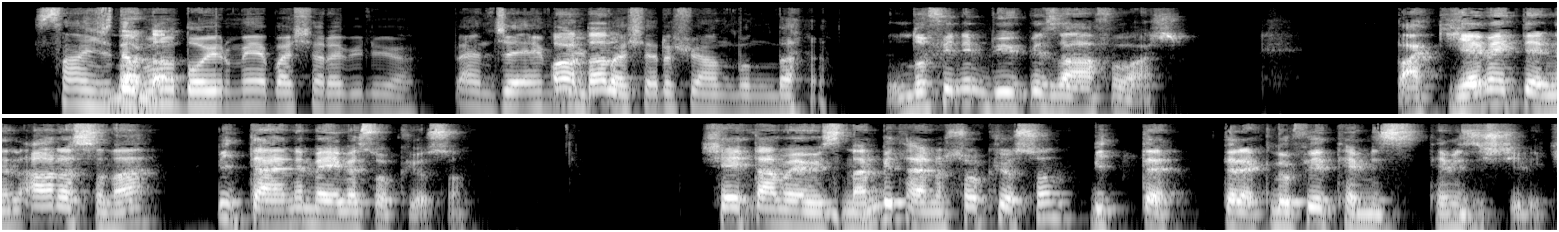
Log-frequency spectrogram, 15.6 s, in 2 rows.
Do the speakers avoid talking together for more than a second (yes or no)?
yes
